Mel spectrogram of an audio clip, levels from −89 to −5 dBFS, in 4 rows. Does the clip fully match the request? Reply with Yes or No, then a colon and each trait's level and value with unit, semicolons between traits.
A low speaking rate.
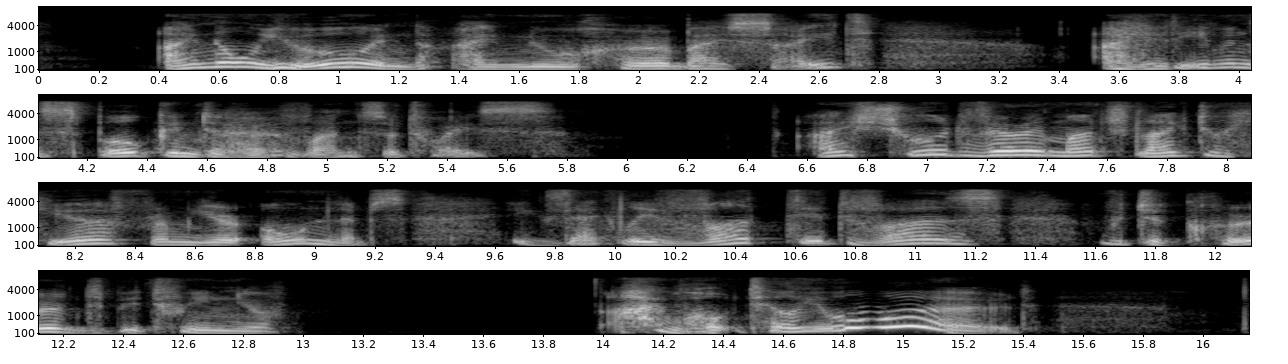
No: average, 160 wpm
